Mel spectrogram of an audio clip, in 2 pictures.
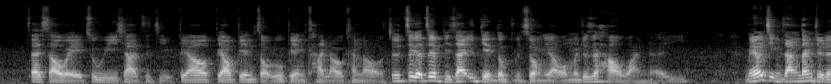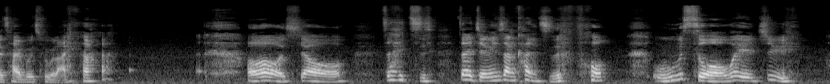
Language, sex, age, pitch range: Chinese, male, 20-39, 95-150 Hz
